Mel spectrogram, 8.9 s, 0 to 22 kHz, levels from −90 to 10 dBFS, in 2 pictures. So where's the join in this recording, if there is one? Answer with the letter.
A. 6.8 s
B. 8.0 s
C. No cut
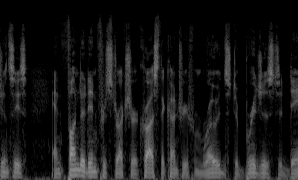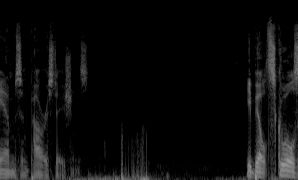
C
